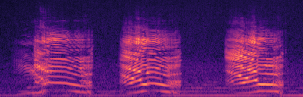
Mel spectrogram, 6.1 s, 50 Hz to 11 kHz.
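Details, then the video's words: Rutting red deer stag roars in a 2019 rut recording: three powerful, hoarse, harmonic bellows of about a second each, roughly two seconds apart, set over a low constant drone. "Rykowisko Jeleni"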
